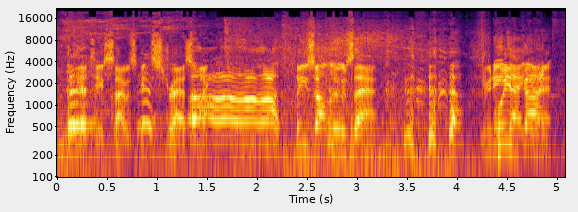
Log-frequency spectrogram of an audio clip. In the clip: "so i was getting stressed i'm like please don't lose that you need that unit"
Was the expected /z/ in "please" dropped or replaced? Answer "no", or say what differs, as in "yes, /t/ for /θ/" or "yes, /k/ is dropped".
no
